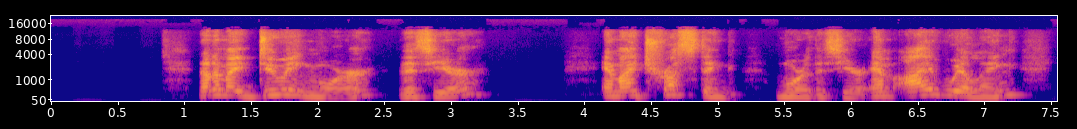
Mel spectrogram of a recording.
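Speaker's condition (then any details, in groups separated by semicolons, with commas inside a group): No condition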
